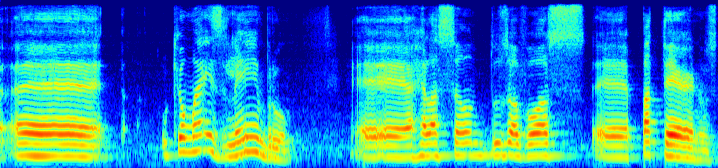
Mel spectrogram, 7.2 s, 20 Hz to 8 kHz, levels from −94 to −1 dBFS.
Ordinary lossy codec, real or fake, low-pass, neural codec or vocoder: none; fake; 7.2 kHz; vocoder, 44.1 kHz, 128 mel bands, Pupu-Vocoder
